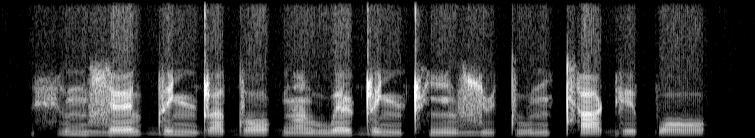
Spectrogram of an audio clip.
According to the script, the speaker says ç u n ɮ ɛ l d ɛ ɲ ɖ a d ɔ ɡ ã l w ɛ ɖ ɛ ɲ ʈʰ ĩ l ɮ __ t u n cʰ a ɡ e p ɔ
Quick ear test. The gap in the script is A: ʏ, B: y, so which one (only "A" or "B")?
B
